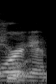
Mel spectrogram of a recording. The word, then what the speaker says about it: Oregon: filmed elsewhere and like Oregon or something yeah I want to say that I said Oregon good you said it right I did either that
